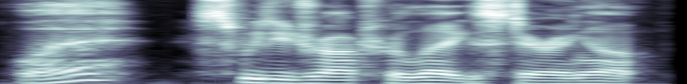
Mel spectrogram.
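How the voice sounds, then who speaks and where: Male narrator with a medium-pitched voice for scripted dramatic fiction reading. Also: a little fast, slight background noise. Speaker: story narrator.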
